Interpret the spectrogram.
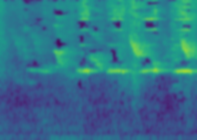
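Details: Ashy drongo, white-eyed and active, in a quieter passage of its flycatcher-imitating song: a steady thin whistle held under soft scattered high chirps and upslurred notes.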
